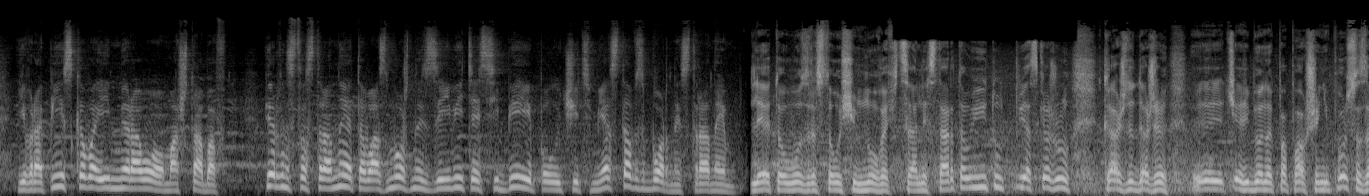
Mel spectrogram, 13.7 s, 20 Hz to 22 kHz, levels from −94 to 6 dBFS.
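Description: From 8.92 s to 10.78 s the sound loses its top end, with nothing above about 9.1 kHz, and takes on a different tone and a faint new background noise well below the signal. Level stays roughly the same and there is no gap at either transition, so the change is heard purely as a shift in brightness and character. This is likely an input switched to a poorer device in mid-recording, with the original input restored at 10.78 s.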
